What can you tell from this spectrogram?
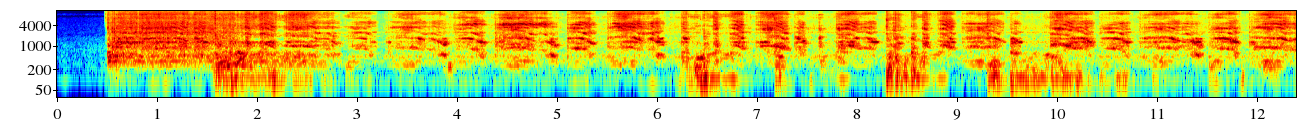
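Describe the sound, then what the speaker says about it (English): A Dodge Aspen engine cranks and struggles to start, a loud, continuous churning whir with uneven surges and sputters that never settle into a steady idle, heard up close for over ten seconds. "Oh, it almost cranked that time, believe it or not."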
